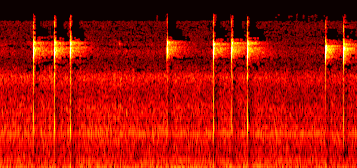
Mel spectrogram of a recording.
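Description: A European robin gives its sharp ticking alarm call, a series of dry, high clicks in short bursts of two or three, distinct against a quiet background.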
